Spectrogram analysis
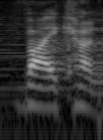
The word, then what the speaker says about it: viscount: Bridgton decided to make this season all about VI count and VI Counce and getting obviously the pronunciation um letting the world know well maybe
